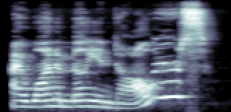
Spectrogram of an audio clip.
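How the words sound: The voice rises at the end like a question.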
